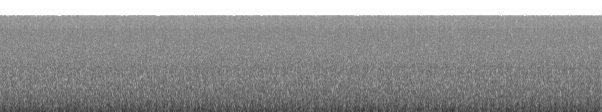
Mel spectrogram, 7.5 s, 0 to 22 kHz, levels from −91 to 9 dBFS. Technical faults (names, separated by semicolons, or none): none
